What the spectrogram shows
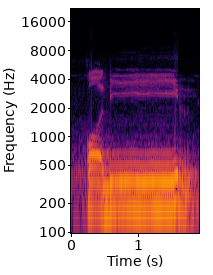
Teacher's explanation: Di sini ada huruf ro dan ro-nya dalam keadaan tipis. Nah, di sini teman-teman, kebanyakan dari kita bacanya ro-nya tebal, harusnya tipis.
